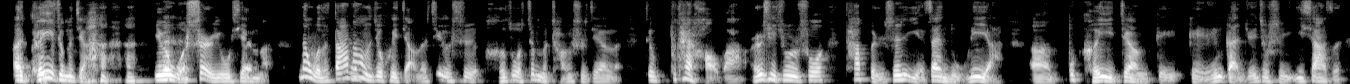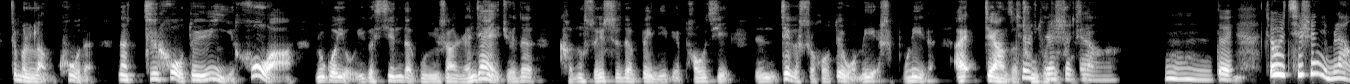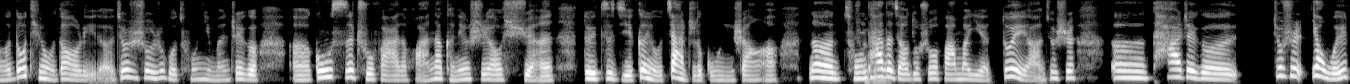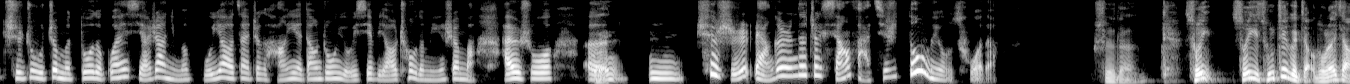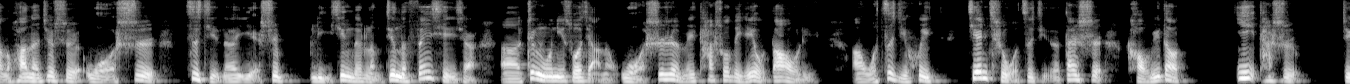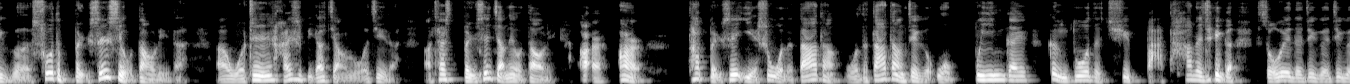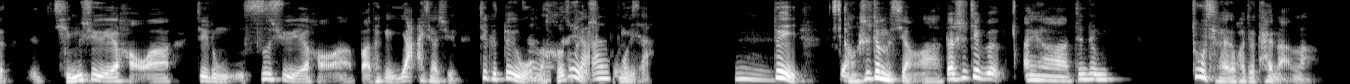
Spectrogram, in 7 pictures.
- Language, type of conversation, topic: Chinese, podcast, 合作时你如何平衡个人风格？
- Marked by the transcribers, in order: laugh; chuckle; other background noise; laughing while speaking: "这个"; tsk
